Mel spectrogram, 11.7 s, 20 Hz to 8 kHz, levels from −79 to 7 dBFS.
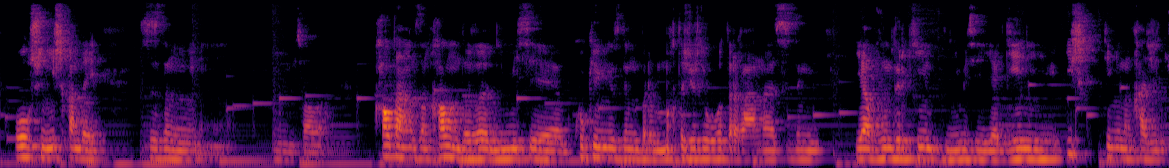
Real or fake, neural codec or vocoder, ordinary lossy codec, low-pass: real; none; none; none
